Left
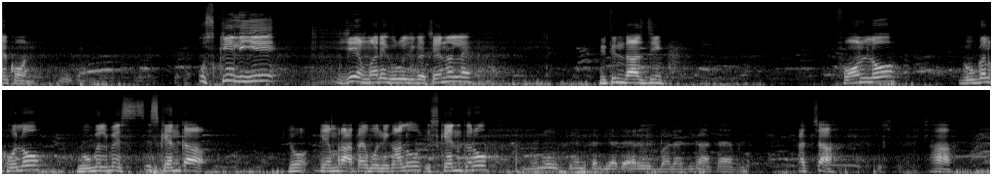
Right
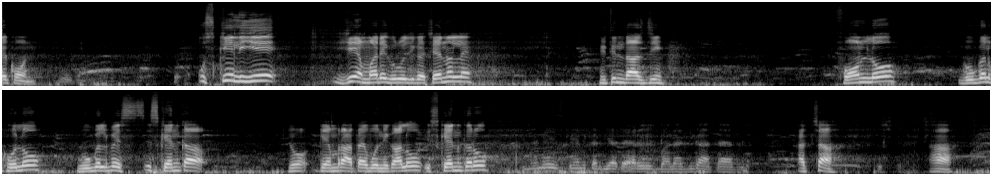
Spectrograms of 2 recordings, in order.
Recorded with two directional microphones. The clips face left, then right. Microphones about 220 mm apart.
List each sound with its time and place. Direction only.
0.0 s speech: 55° right (ahead or behind)
2.0 s a man's voice: 50° right (ahead or behind)
6.0 s speech: 50° right (ahead or behind)
8.4 s speech: 50° right (ahead or behind)
16.0 s a man's voice: 10° right (ahead or behind)
17.8 s a man's voice: 55° right (ahead or behind)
